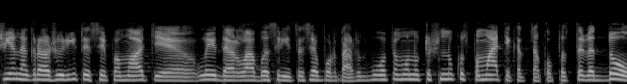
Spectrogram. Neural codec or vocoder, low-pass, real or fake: none; 7.2 kHz; real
